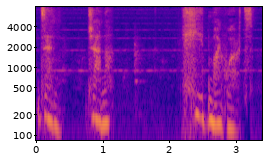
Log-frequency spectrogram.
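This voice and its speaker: An actress playing a devoted female robot servant in a radio drama, speaking in a formal, measured, literal-minded way. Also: deep voice, faint music behind. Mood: measured, solemn.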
